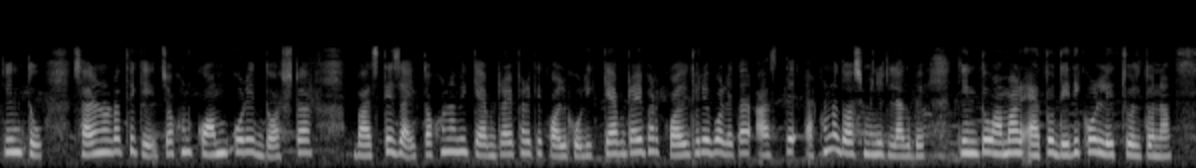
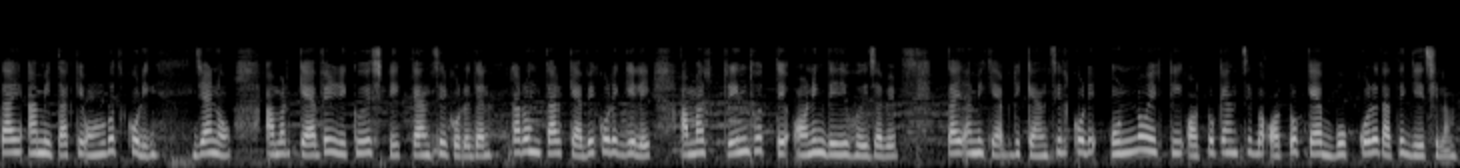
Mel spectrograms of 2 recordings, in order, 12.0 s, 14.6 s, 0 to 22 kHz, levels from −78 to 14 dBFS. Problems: constant background noise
